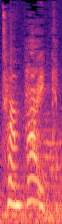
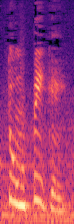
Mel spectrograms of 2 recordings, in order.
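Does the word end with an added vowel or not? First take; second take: no vowel; added vowel. First: It ends on the k with no vowel. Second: It ends with an added e vowel. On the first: The speaker calls it right. "no decía turnpike para nada" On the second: The speaker calls it wrong. "mi primo decía tumpique"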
